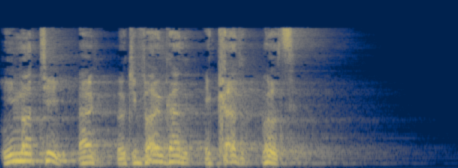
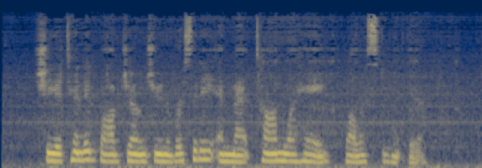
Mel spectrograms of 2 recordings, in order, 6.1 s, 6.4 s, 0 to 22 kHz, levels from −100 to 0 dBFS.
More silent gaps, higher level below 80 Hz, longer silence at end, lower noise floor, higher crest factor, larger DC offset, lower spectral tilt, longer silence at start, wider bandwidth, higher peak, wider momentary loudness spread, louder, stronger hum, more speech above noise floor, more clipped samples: neither; second, -60 dBFS vs -46 dBFS; first, 1.8 s vs 0.05 s; first, -82 dBFS vs -47 dBFS; about the same, 16 dB vs 16 dB; neither; second, -4 dB/octave vs -5.5 dB/octave; second, 0 s vs 0.5 s; second, 11.5 kHz vs 16 kHz; about the same, -6 dBFS vs -8 dBFS; about the same, 9 LU vs 10 LU; first, -20 LUFS vs -23 LUFS; neither; first, 61 dB vs 24 dB; neither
